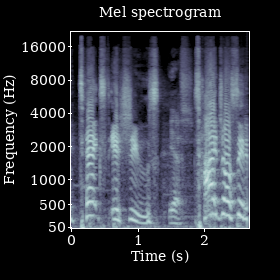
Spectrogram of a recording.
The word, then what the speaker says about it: Hydrocity: yeah labyrinth zone yeah hydro city hydro city just in case anybody out there pronounces that hydrocity like a idiot you're dumb it's hydro city hydra god damn it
